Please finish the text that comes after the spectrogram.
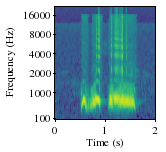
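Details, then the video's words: Spotted dove giving a cooing call: a low, wavering two-part coo followed by a longer, steady buzzy coo held for about half a second; no other sounds. "thuc gu chim cu gay tieng gay goi cu gay kich boi. cu mồi thúc gù"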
